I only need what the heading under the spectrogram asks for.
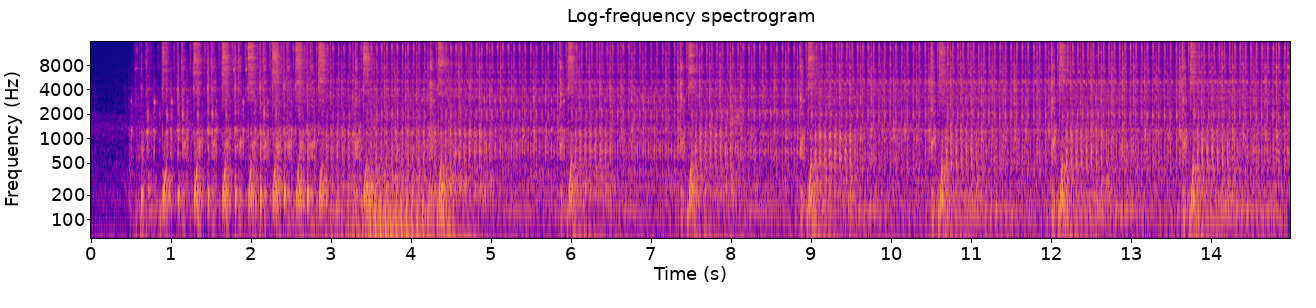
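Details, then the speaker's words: Breisch "little brother" hopper-cooled hit-and-miss engine, governor springs guessed since it came without any: loud chuffing firing bursts roughly every 1.5 seconds with coasting between, even and steady; normal hit-and-miss running on the governor. "It came without any governor springs, and it looks like I just guessed, but you can hear it hitting and missing, so I would say I got a pretty good starting point. Actually seems to be running very well."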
